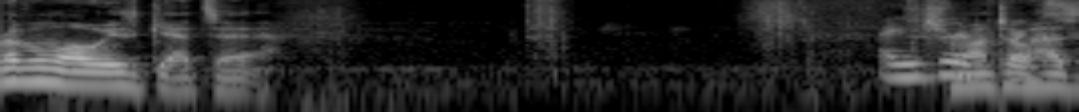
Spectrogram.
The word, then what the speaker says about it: Toronto: we can also oh so Toronto second T is silent by all right I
